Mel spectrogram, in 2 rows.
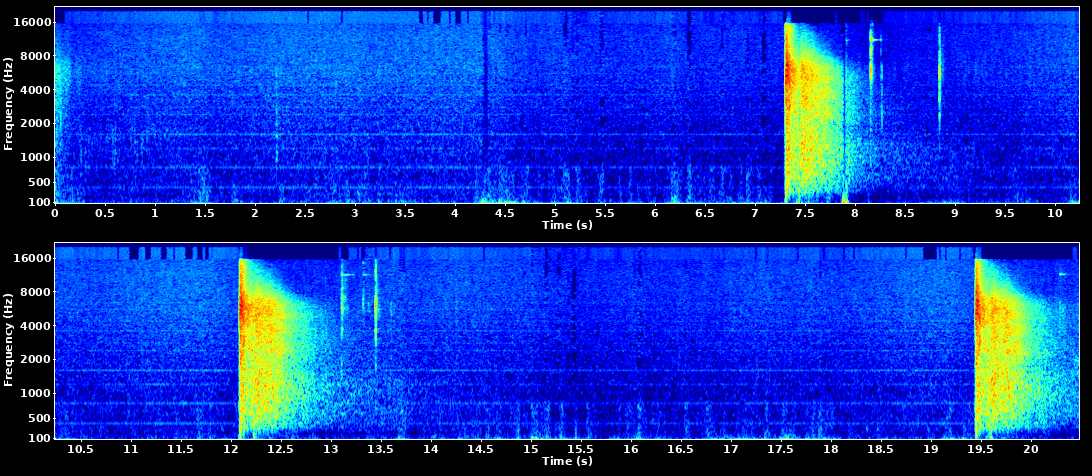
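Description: Three loud, sharp pistol shots from a SCCY CPX 3 firing PPU 94 grain jacketed hollow points, spaced about five seconds apart over steady wind noise outdoors.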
